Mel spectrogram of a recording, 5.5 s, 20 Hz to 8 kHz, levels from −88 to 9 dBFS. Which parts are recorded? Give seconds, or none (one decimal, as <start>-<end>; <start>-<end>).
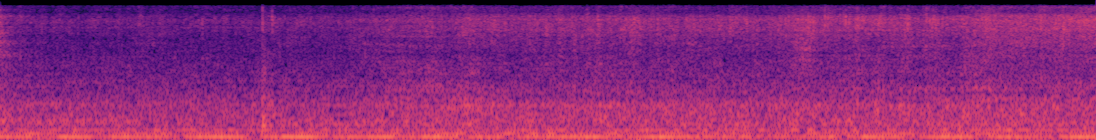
1.7-5.0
